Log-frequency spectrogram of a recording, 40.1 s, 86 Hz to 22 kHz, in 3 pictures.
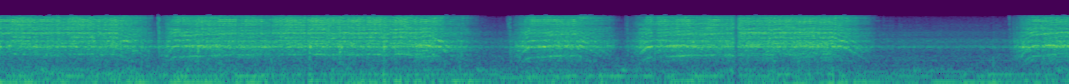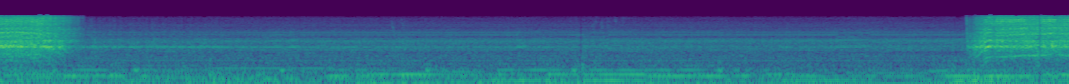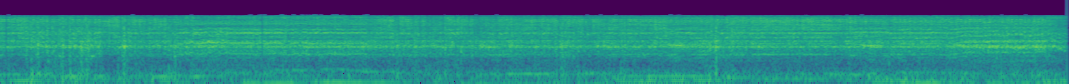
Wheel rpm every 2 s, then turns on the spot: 130, 130, 130, 60, 130, 40, 80, 10, 0, 0, 0, 0, 20, 140, 160, 160, 160, 160, 160, 150.
none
